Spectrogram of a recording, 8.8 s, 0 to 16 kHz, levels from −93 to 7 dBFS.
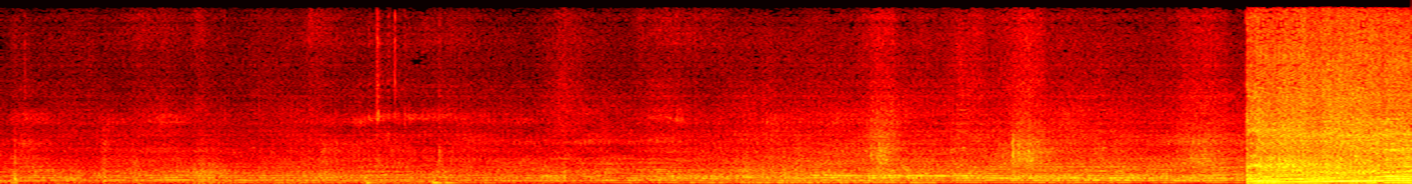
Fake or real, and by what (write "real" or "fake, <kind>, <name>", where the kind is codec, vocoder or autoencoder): fake, codec, SNAC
